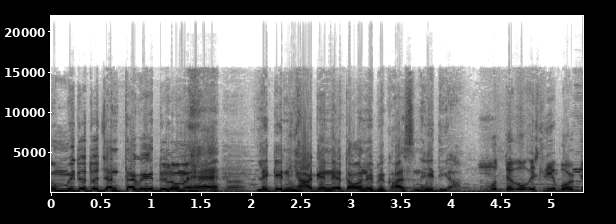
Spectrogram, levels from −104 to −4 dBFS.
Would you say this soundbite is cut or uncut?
cut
